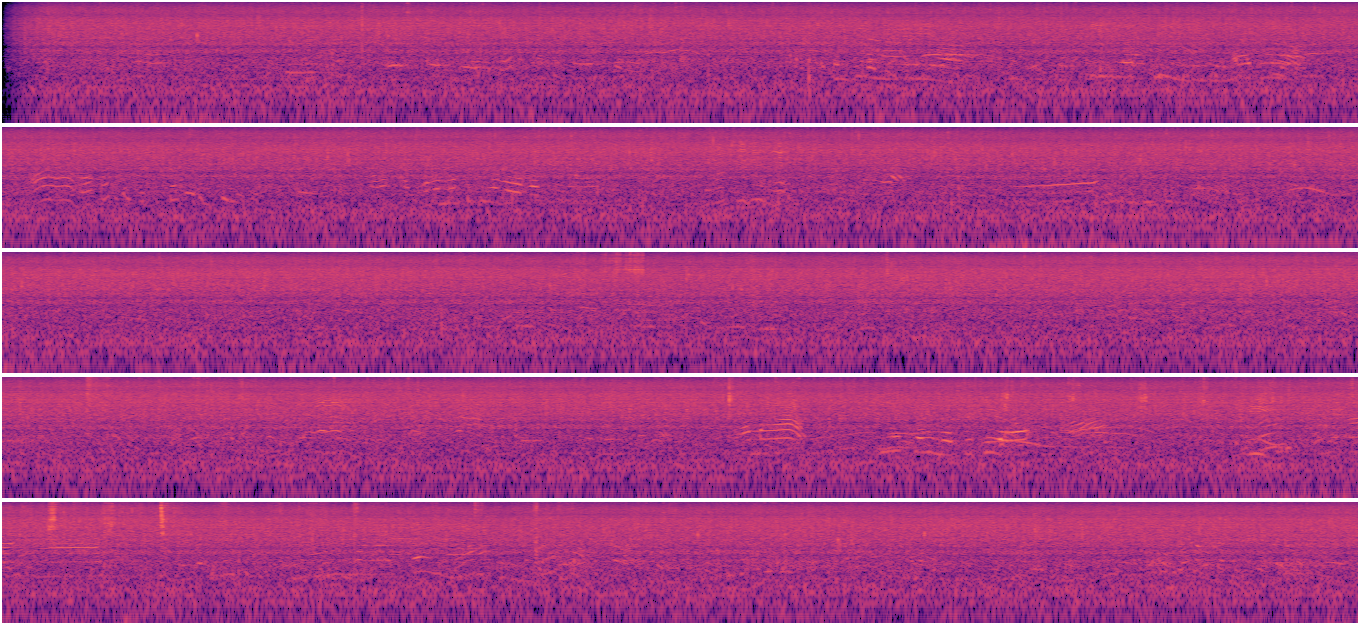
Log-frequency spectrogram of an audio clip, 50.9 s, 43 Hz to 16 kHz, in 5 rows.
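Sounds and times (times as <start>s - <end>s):
pond ambience: 0.0s - 50.8s.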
